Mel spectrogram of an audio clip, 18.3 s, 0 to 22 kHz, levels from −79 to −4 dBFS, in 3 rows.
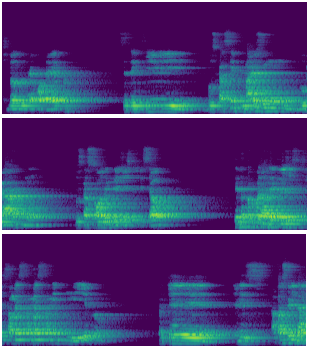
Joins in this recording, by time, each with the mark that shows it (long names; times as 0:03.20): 0:12.82: the same again, the last 0.38 s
